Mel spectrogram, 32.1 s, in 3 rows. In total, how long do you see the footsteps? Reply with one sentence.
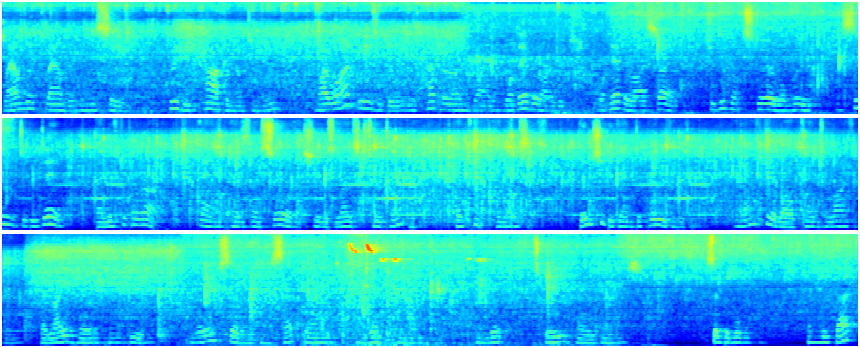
You can hear the footsteps for 7 seconds altogether.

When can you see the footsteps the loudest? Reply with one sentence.
The loudest moment of the footsteps is at 26 seconds.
